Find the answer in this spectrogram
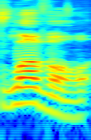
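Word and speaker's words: Lovell: no it was well it's spelled it's spelled to make people think it could be lavelle because it's l-o-v-e-l-l yeah that's what he said it's l-o-v-e-l-l yeah which doesn't help oh he is pronunciation yeah that's what i'm saying it's not very he's like it's level and i'm like well yeah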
